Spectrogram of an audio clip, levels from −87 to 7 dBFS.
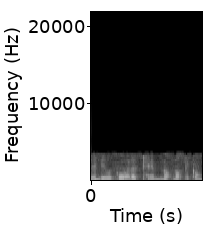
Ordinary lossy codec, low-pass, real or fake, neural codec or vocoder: MP3, 16 kbps; 3.6 kHz; fake; codec, 44.1 kHz, 2.6 kbps, SNAC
